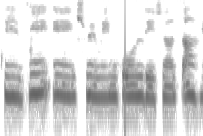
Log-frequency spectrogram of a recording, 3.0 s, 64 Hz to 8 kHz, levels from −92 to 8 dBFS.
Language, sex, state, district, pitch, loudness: Marathi, female, Maharashtra, Dhule, 260 Hz, -42 LUFS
